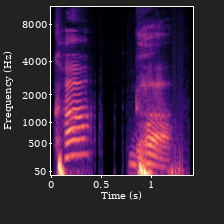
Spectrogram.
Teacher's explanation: ज्यादा वायु निष्कासित होती है, तो दूसरा और चौथा वर्ण होता है महाप्राण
